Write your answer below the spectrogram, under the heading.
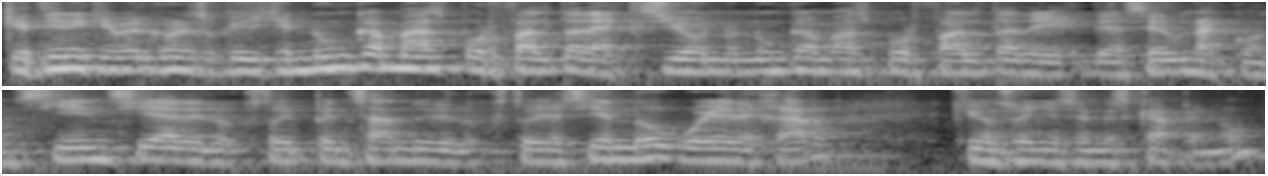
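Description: Rushing at a very fast pace with hardly any pauses, a man speaks in a fairly high, somewhat breathy voice with fairly even intonation amid audible room echo. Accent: Mexican. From Mexico. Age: 20s. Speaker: entrepreneur and former pro footballer. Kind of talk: casual interview chat.

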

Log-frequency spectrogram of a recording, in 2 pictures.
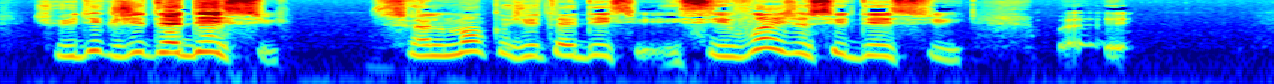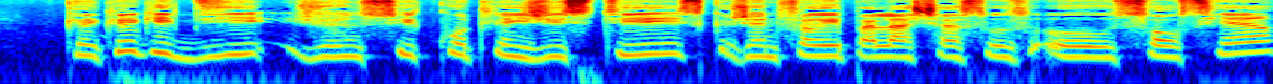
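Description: Speaking at a fairly quick pace, a woman has a high pitch and ordinary pitch variation. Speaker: local resident. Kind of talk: radio testimony.

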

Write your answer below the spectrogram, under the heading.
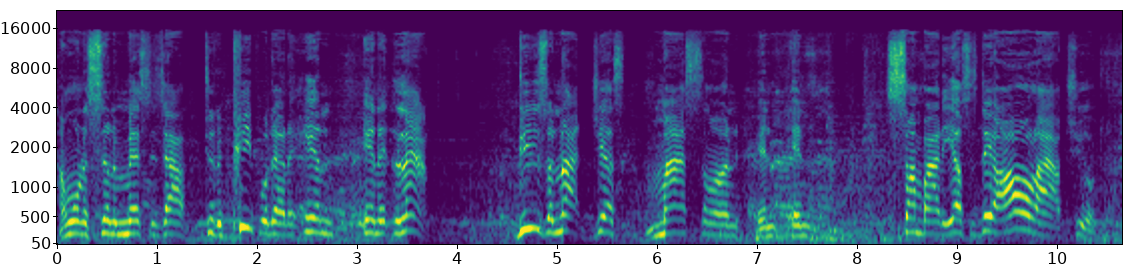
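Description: Crowd noise in the background and a man speaking at a high pitch and a fairly slow pace. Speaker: activist. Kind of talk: rally speech, personal testimony. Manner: earnest, determined.

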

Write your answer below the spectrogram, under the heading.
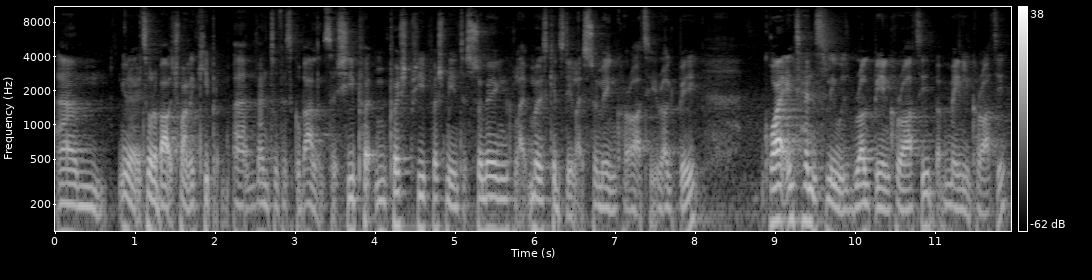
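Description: A man's fairly low, somewhat breathy voice with a dark, mellow tone, ordinary pitch variation and a fairly quick pace, plus audible room echo. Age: 20s. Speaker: dentist and bodybuilder. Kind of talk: interview.

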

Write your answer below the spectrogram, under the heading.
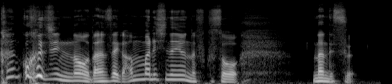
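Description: Heard dry and close, the man's voice has no echo at all. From Japan. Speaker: podcast host. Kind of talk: casual solo talk.

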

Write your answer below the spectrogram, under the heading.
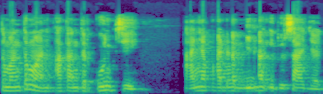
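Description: Moving at a moderate pace, a man talks in a fairly high voice. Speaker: university student, foundation founder. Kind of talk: podcast interview.

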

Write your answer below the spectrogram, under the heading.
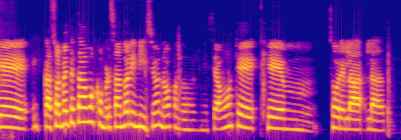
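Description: A woman's fairly high-pitched voice at a moderate pace, with ordinary pitch variation. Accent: Venezuelan. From Venezuela, Barinas. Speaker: mathematics professor, physicist. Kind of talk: casual science chat.

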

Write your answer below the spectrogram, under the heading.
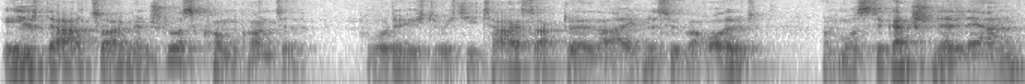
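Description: Noticeable background noise and audible room echo around a male speaker. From western Germany, Münsterland and Ruhr area (Lünen). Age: 70s. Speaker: village mayor, retired army officer. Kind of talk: interview.

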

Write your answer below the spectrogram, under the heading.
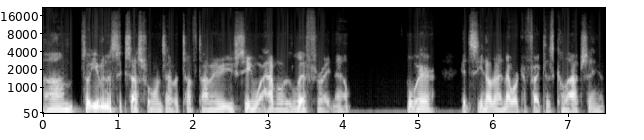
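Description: A man with a plain, everyday voice and an American accent speaks at a fairly quick pace, his pitch fairly low and his intonation fairly even. The recording is very clean with a silent background. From US Northeast, Boston area. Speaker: venture capital investor. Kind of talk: casual chat.

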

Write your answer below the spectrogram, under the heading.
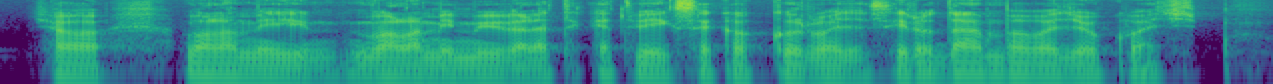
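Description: A man's very deep, low voice with monotone, flat intonation and a dry, close sound with no echo, on a very clean recording with a silent background. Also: very even loudness. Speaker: podcast host. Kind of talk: casual chat.

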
